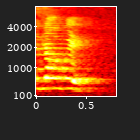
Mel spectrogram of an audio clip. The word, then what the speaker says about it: Yahweh: tulisannya nanti di situ y he wau he bacanya yahwe baca lagi Firman yahwe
